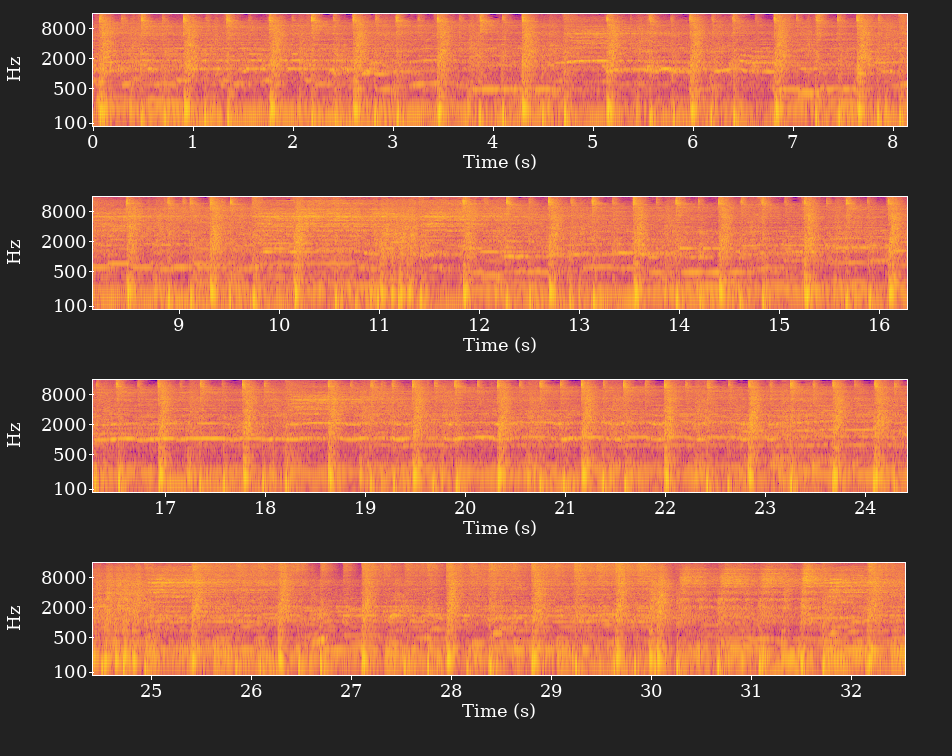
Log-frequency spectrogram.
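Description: Rock band playing live: an electric guitar plays lead lines with bent and held notes over a drum kit keeping a steady beat.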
